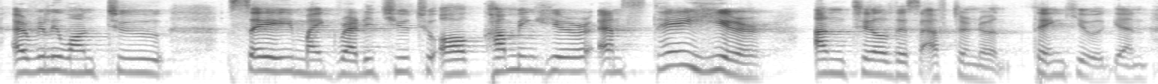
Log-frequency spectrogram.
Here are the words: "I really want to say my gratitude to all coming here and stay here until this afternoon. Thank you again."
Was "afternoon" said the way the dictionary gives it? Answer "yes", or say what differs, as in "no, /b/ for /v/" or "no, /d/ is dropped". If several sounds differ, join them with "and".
yes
